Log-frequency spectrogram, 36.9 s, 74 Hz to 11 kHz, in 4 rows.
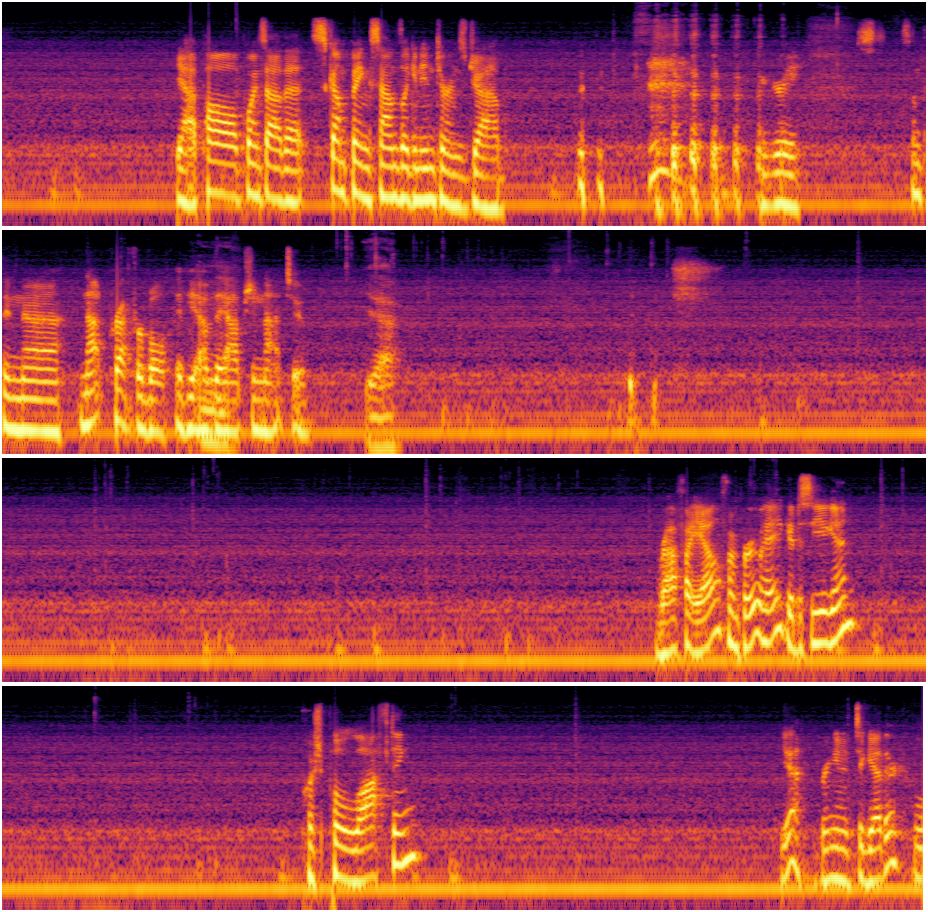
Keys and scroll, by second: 10.0 x, 10.4 z, 11.4 l, 13.6 z, 14.1 x, 14.7 space, 15.3 l, 19.5 space, 20.5 l, 22.8 x, 23.5 z, 26.1 l, 28.6 e, 29.7 a, 32.2 z, 36.7 l.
